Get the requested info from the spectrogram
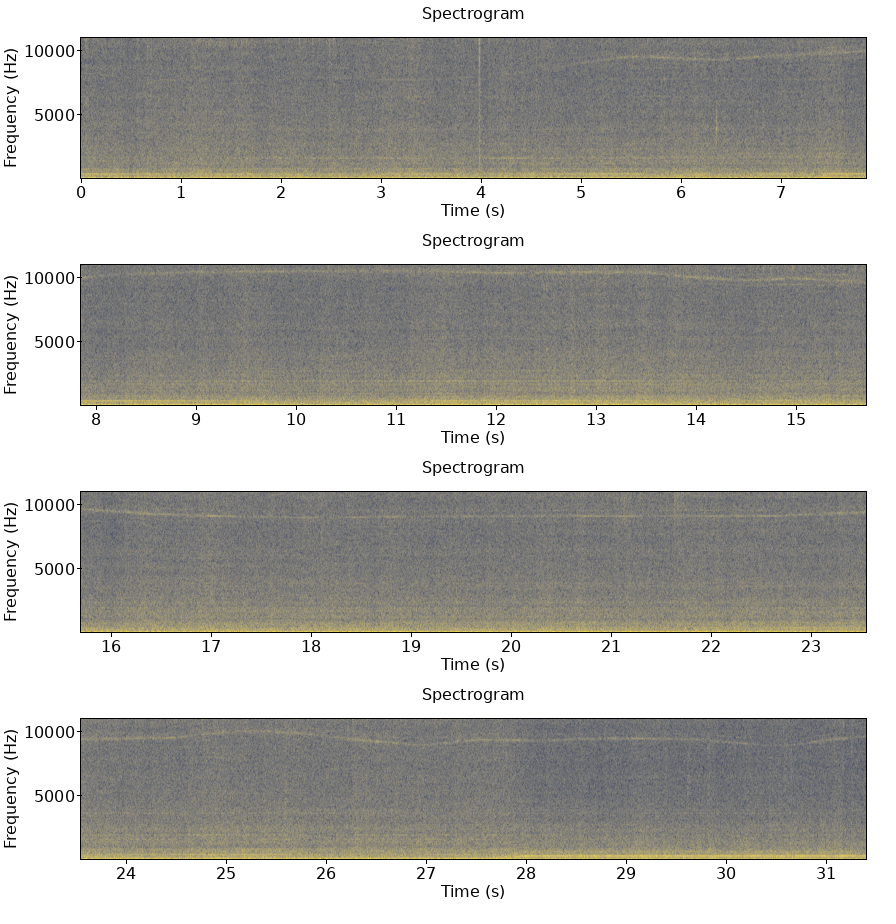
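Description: Steady engine and road noise heard from inside a vehicle cruising at highway speed: a continuous low rumble with a faint steady hum above it, which steps down in pitch near the end.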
